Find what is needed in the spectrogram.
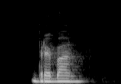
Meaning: a surname
- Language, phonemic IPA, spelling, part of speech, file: Romanian, /breˈban/, Breban, proper noun, LL-Q7913 (ron)-Breban.wav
